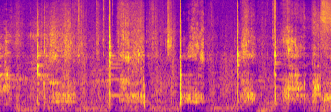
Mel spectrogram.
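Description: Rice and dal being fried with spiced vegetables in a pan for temple-style vegetarian khichuri, a low sizzle under repeated sharp scrapes and knocks of a spoon stirring, close and steady.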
